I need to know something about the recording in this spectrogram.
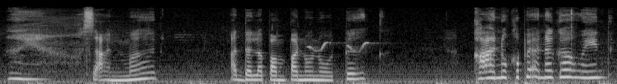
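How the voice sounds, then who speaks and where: Woman playing a high-pitched, discontented Ilocano young wife. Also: unhurried, slight background noise, natural voice. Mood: downcast. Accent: Ilocano Filipino. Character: discontented, worried young wife, childless and complaining. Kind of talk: Ilocano audio drama acting.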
